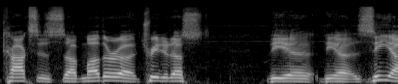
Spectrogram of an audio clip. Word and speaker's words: Zia: And I mentioned that because Eric Cox's mother treated us the Zia, I believe it's pronounced Zia, Z-I-A, Zia Mountain Treats.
